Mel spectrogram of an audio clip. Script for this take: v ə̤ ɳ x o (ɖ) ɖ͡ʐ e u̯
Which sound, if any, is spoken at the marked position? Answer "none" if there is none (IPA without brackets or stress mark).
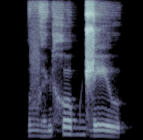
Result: b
